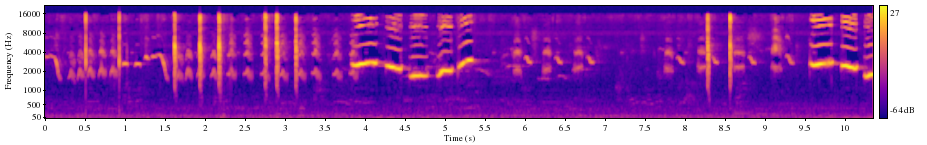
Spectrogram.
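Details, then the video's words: Song of a female white-rumped shama, used to provoke male shamas into singing. Scattered chips and whistles give way to loud clear whistled phrases that swing up and down, returning near the end. "murai betina gacor"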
